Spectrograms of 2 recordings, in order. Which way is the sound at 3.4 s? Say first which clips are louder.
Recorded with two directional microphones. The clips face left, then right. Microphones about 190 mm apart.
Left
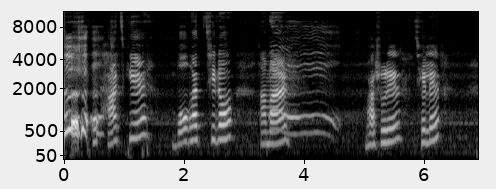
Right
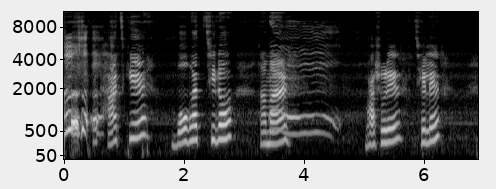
Right 2 dB; 15° right (ahead or behind).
